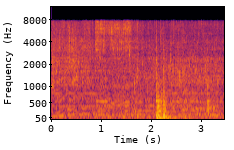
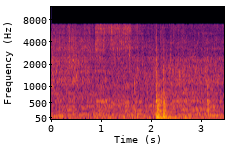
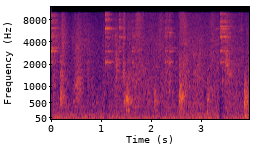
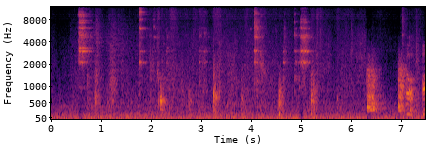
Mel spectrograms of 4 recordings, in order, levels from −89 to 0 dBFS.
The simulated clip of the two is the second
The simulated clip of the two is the second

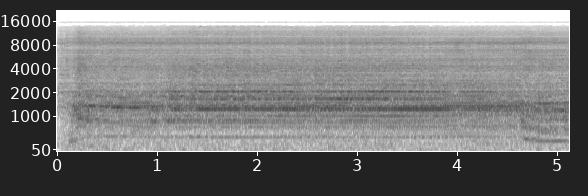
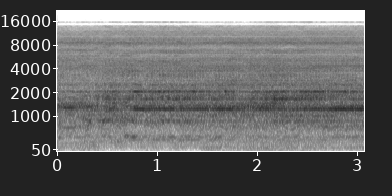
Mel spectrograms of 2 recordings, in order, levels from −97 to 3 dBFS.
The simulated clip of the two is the second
